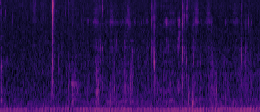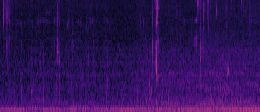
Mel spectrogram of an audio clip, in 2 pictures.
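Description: A man chews and smacks his lips loudly, close up.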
